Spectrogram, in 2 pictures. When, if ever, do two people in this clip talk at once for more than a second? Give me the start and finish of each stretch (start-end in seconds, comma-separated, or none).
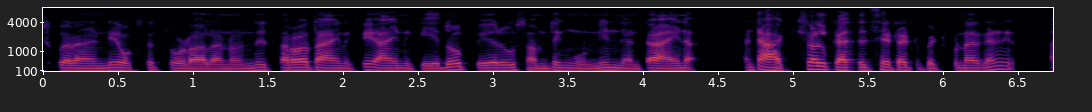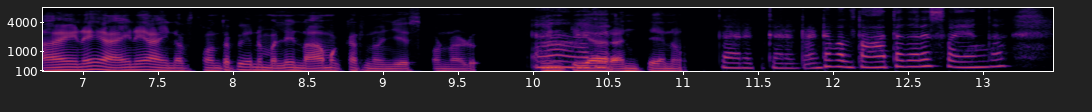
none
